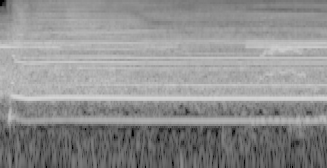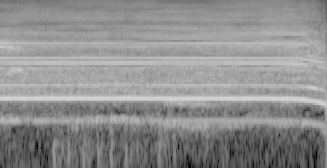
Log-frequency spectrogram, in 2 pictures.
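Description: A long, loud horn blast held at one steady pitch, typical of a hand-held air horn.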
